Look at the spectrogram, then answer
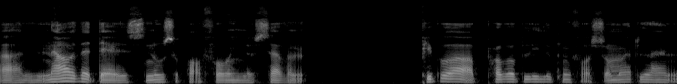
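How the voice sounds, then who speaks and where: Quiet and fairly slow, a man with a non-native accent speaks at a medium pitch with fairly even intonation. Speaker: tech YouTuber. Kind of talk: tech tutorial narration.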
